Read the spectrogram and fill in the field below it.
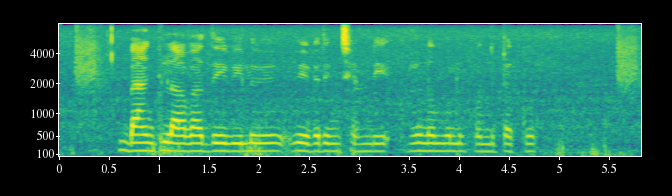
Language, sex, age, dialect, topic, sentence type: Telugu, female, 31-35, Central/Coastal, banking, question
